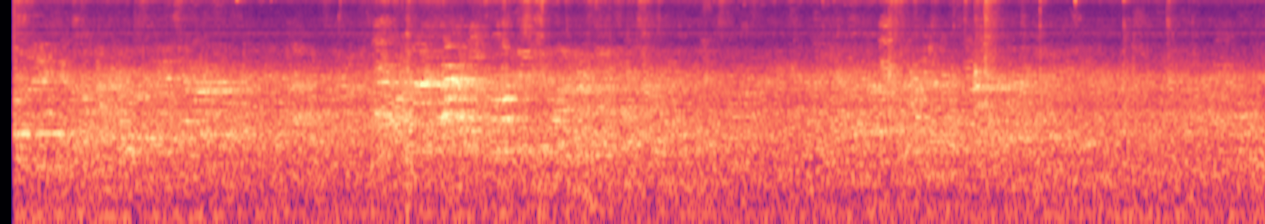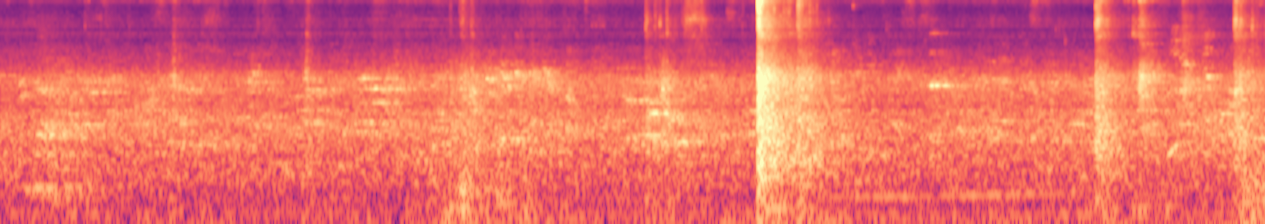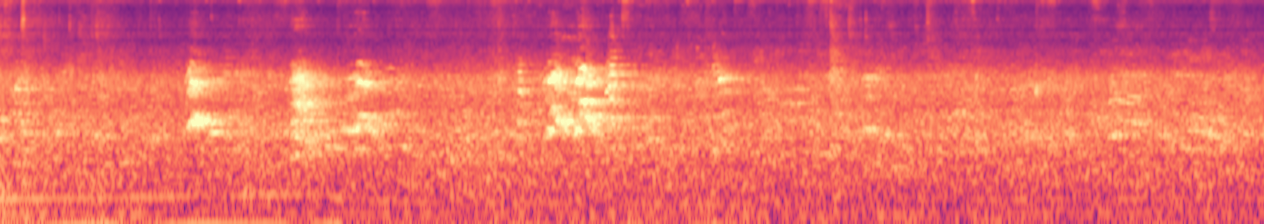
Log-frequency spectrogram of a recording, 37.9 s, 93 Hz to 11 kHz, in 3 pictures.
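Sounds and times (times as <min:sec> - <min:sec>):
arena background rumble and hiss: 0:00.2 - 0:37.9
dog barking: 0:27.2 - 0:27.6, 0:28.2 - 0:29.3, 0:30.5 - 0:31.7.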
